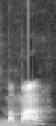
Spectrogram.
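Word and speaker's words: mamá: Mom is mama with an accent mark on the last A.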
